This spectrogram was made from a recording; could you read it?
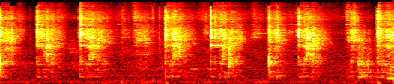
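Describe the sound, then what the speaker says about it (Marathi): Coriander seeds dry-roasting in a pan for homemade Agari Koli masala, with a spatula scraping and stirring them in a steady rhythm of close, crisp strokes, roughly two per second, and no talking. "धणे पण आपल्याला व्यवस्थित भाजून घ्यायचे"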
